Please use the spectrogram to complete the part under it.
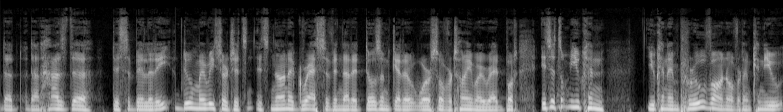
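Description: A man's voice: mid-range voice, a little mellow, no room sound, clean studio sound. A man hosting a conversational interview, feeling his way through questions with hesitant, searching phrasing. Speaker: podcast interviewer, host.

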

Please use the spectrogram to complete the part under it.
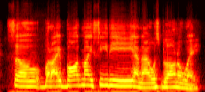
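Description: The guest in this casual interview is a man from Venezuela, creative director at an animation studio, with a fairly high, gravelly voice. He speaks eagerly, with plenty of fillers and restarts.

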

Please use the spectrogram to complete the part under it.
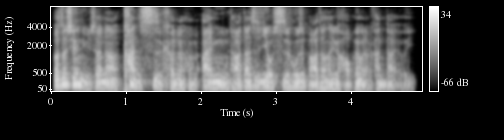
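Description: A man with a Taiwanese Mandarin accent, telling a story casually on a podcast and swearing in sudden loud outbursts. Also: on the low side, lively intonation, rapid-fire. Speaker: podcast host.

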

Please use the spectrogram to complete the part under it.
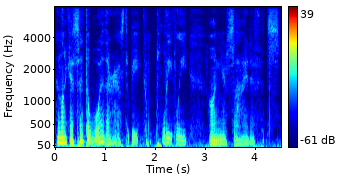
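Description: A man's voice: low-pitched, normal speed, creaky, mellow, a little hiss or hum. A man doing a whispered role-play as a chatty doctor in his fifties who gives a massage, rambling easily in a half-whispered voice. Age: 50s. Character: chatty fifty-something male doctor giving a massage. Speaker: ASMR host.

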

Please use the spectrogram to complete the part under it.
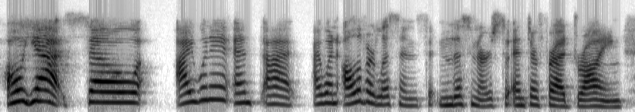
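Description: A woman whose first language is Spanish talks as a podcast guest. She is loud and animated, with a slightly high voice. The recording sounds dull and lo-fi. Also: moderate pace. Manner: loud and animated by her own account. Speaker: podcast guest, life coach. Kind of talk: casual podcast chat.

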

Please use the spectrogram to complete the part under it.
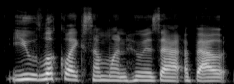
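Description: A woman telling a personal story as a podcast guest, candid and animated, acting out what others said. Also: medium pitch, moderate pace, smooth, no room sound, studio quality. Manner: candid, animated retelling with quoted voices.

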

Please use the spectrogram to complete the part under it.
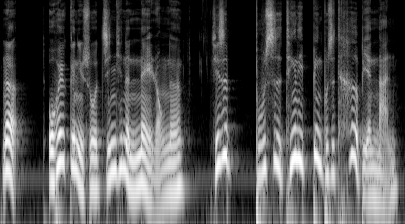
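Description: A man's voice: fairly high pitch, huge pitch swings, moderate pace, creaky, mellow. A man hosting a podcast listening lesson, patiently explaining and asking the listener questions in a conversational way. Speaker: podcast host and English listening teacher.

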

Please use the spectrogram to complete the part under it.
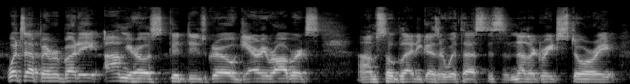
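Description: A man hosts a relaxed podcast interview, his voice bright and forward. He talks loosely, often restarting sentences and dropping in fillers as he introduces his guest. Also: medium pitch, brisk. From Canada. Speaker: podcast host. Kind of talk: casual interview chat.

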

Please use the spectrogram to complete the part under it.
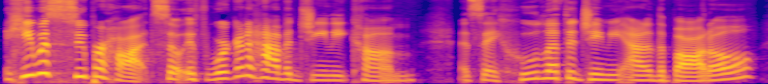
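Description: A woman's voice: mid-range voice, lively intonation, normal speed, sharp tone, no echo, clean studio sound. A middle-aged woman co-hosting a casual podcast chat, playful, laughing often and swearing casually. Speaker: co-host.

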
